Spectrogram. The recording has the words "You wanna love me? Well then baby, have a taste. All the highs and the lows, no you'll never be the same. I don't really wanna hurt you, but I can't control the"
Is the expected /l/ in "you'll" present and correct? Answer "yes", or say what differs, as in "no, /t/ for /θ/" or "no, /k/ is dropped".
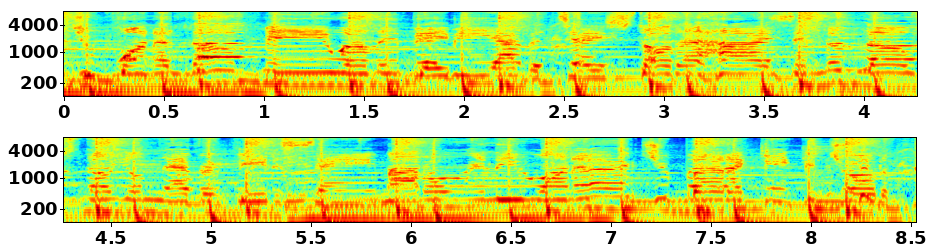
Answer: yes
